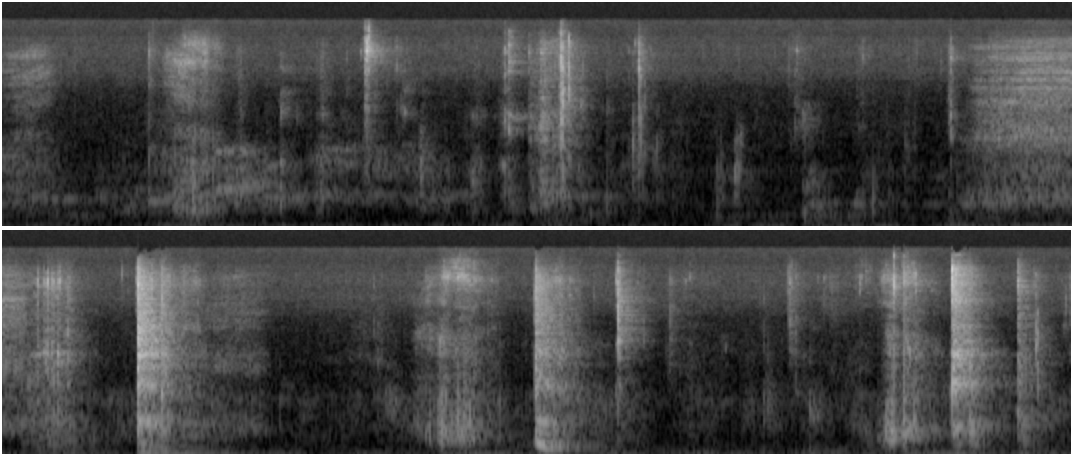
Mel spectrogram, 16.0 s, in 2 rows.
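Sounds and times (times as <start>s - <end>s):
person chewing noodles: 1.1s - 7.6s, 10.7s - 16.0s.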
